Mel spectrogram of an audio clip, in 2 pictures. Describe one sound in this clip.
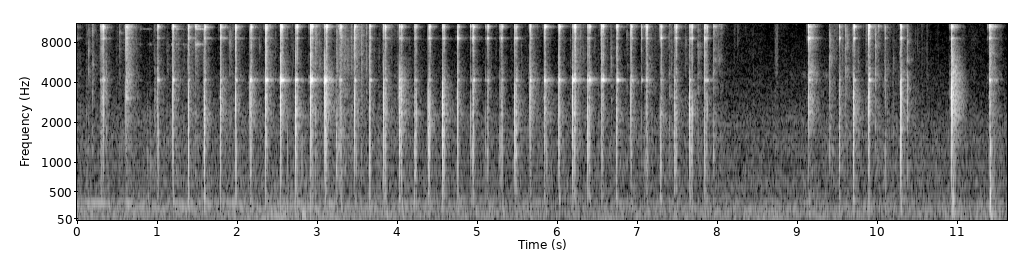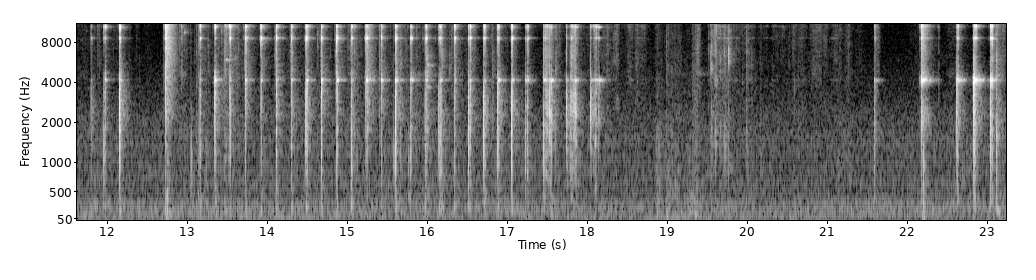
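A stone tool taps and scrapes rapidly against the edge of a glassy rock, chipping it.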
